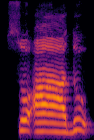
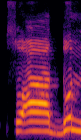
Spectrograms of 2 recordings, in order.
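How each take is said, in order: First: The name ends in a short u vowel. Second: The name ends in u followed by n. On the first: The speaker calls it right. "एक ही पेश बोला" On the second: The speaker calls it wrong. "सुआदुन नहीं बोला"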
